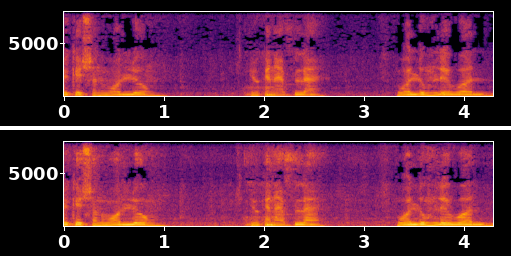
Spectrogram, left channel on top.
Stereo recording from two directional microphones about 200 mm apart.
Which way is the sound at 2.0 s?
5° left (ahead or behind).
